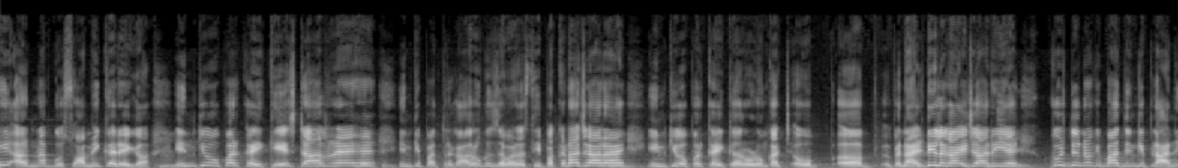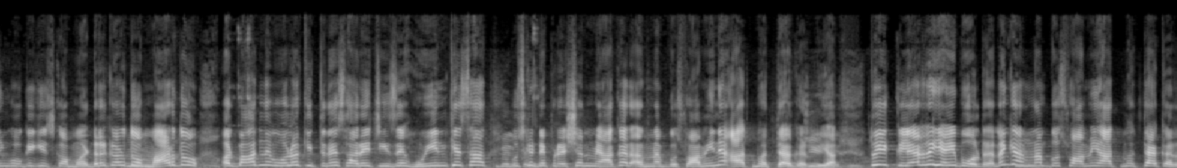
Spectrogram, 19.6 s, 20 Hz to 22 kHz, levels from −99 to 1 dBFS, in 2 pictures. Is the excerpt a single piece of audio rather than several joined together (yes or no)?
yes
